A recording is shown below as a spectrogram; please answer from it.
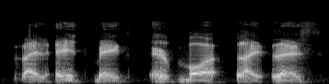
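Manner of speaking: slow speech pushed through a throat hole. Showing how Val Kilmer sounds plugging his trachea to speak: imitating Val Kilmer speaking through trachea plug. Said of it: "I'm just giving you an example".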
